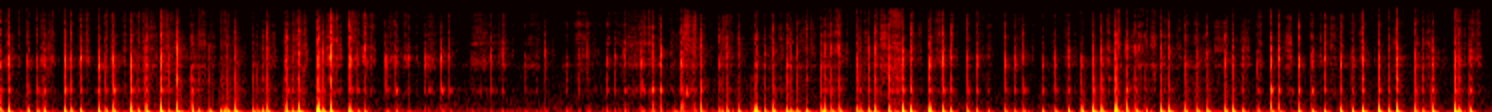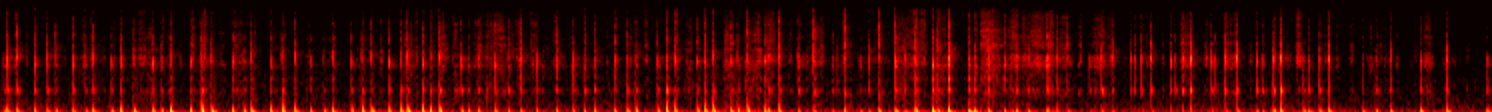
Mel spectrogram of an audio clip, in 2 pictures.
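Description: A small, pale, unfinished wooden box, hollow, open-ended like a square tube and empty, is held close to the microphone and tapped very fast with fingertips and short nails. The result is a dense, continuous stream of quick, dull, low hollow knocks with almost no ring, easing slightly in volume for a moment around two seconds in.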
